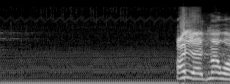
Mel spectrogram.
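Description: Steady low electrical mains hum from the microphone and sound system, carried through a pause in speech. A man's voice starts again near the end.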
